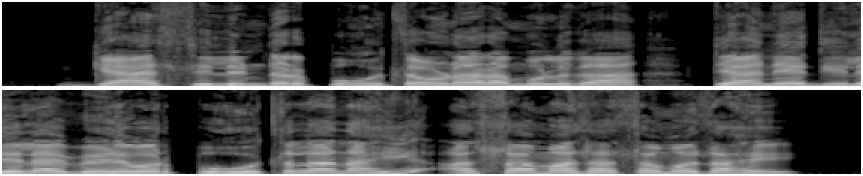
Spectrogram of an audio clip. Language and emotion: Marathi, angry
